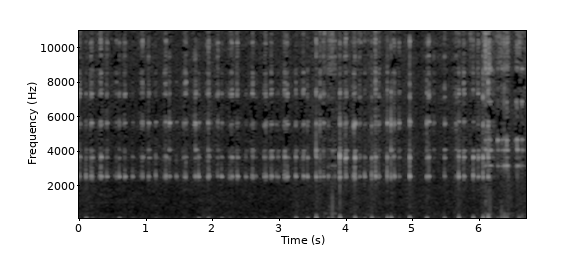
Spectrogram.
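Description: An empty, hollow, clear round glass fishbowl is tapped very fast with the fingertips of both hands. The taps come as a rapid, steady stream of short, dull, low thumps with a faint bright glassy ring above them. They are soft at first and grow louder and more pronounced from about halfway through.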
